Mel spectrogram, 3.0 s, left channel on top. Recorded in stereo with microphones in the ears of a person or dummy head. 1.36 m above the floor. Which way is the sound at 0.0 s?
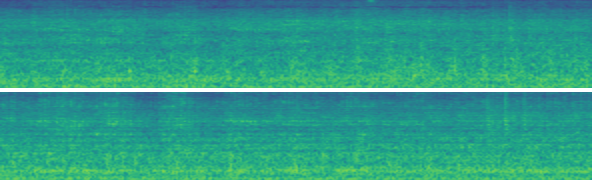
75° right (ahead or behind).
